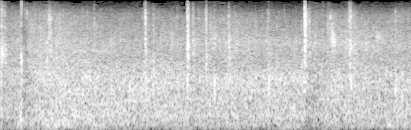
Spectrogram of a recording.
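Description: Bamboo shinai clashing in a kendo bout: about five sharp, short cracks of the swords striking each other and the armour, the loudest about a second and a half in, over a steady hall crowd noise.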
